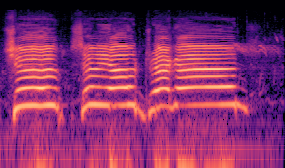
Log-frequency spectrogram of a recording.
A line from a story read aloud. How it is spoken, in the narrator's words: I shouted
